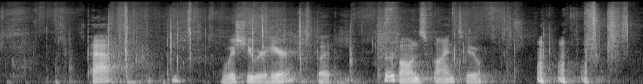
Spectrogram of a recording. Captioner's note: chuckles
